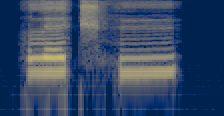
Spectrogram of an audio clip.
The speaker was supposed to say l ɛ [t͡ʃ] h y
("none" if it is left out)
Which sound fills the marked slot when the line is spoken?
t͡ʃ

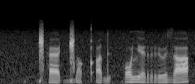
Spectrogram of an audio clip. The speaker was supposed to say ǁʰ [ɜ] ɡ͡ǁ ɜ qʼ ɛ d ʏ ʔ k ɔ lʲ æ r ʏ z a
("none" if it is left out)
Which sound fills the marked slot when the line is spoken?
æ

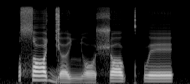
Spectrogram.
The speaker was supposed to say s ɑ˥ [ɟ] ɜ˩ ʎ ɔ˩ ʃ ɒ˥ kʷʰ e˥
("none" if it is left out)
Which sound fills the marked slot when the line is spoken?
ɟ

